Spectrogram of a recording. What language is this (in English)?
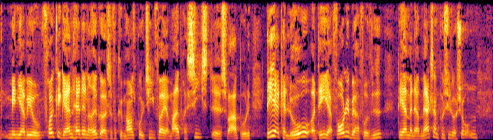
Danish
